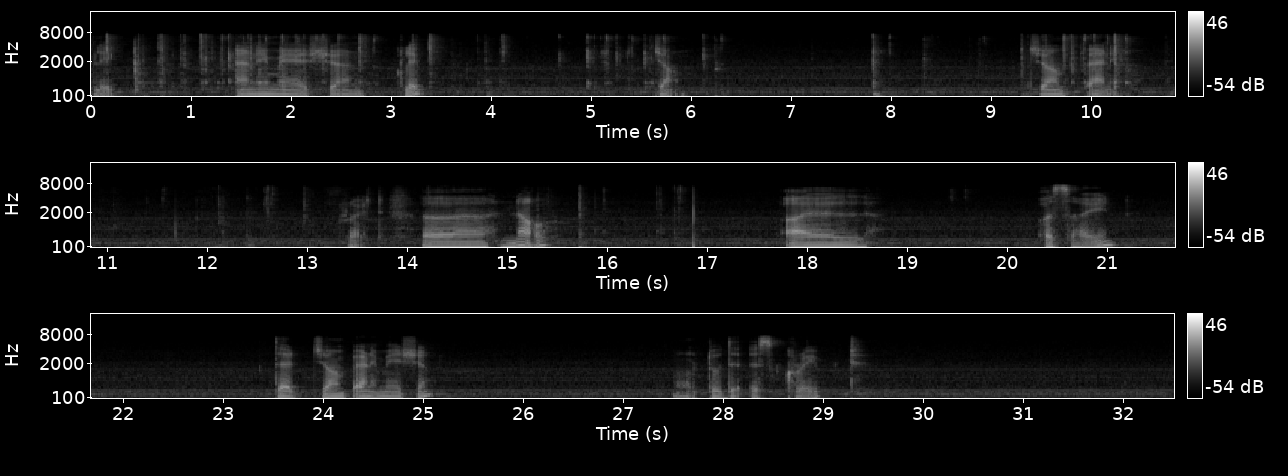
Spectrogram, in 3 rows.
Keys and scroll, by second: 0.4 space, 3.8 space, 12.3 ctrl+s, 15.9 alt+Tab.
